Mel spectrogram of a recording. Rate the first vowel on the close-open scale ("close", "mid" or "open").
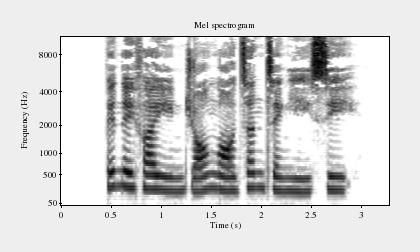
mid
